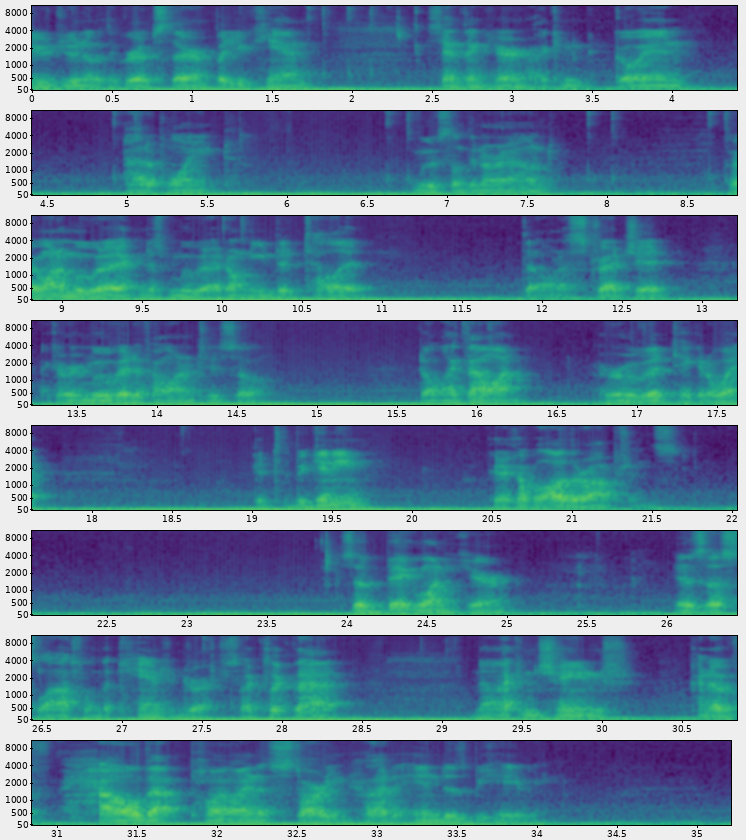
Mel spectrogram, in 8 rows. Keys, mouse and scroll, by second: 1.7 click, 1.9 click, 4.9 click, 6.6 click, 7.8 click, 8.6 click, 10.0 click, 15.9 click, 27.5 click.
